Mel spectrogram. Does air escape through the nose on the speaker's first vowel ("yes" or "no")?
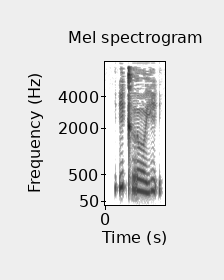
no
